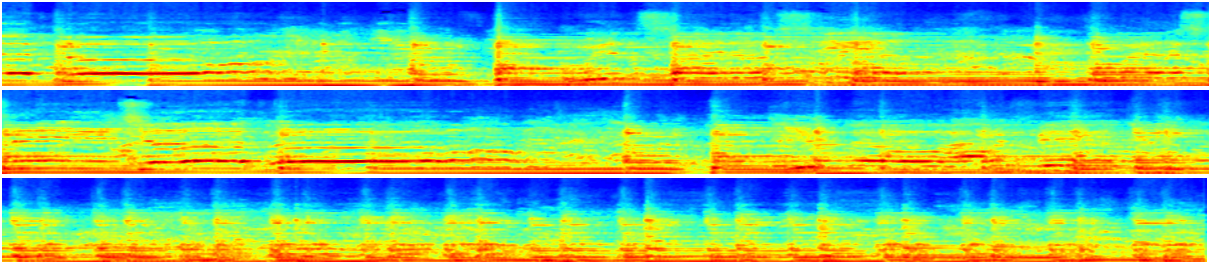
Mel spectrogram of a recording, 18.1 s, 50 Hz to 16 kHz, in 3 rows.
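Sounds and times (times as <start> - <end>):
acoustic guitar chords: 0.0 - 18.0
person singing: 0.0 - 18.0.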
